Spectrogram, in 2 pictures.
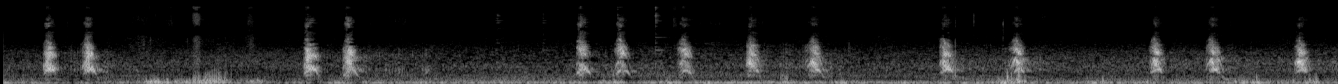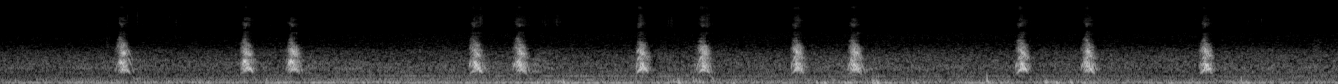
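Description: Pomeranian barking repeatedly: short, sharp, high yaps, often in quick pairs, coming every second or two throughout.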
